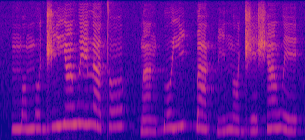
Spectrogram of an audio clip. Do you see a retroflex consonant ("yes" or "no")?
no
